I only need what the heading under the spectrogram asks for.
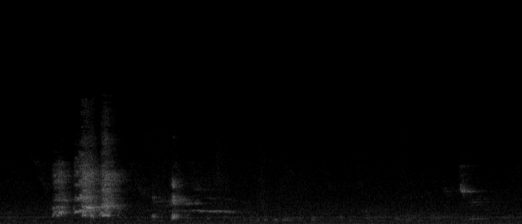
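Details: Red junglefowl living wild by a pagoda near Teuk Chob Khnar Po Community Forest, Siem Reap, Cambodia: a short burst of harsh squawking notes followed by scattered softer calls and a faint high chirp.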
